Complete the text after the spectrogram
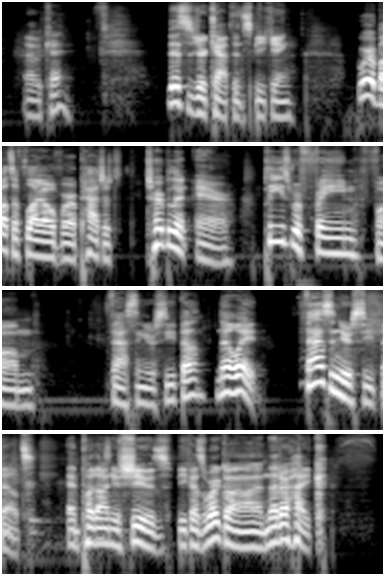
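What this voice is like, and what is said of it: Airline pilot announcement voice. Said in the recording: “do the pilot voice.”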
